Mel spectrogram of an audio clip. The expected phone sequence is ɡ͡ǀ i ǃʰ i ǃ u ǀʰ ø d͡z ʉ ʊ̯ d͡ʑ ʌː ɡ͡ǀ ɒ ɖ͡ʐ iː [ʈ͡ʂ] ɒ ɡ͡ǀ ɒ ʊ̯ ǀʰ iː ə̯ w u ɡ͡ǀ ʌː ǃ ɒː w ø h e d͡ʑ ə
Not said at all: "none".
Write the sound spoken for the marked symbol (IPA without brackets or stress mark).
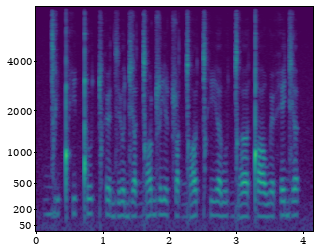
ʈ͡ʂ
